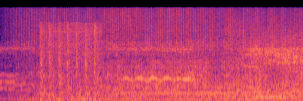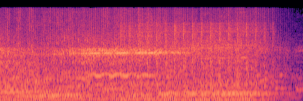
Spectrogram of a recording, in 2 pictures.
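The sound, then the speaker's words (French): A voice imitates a warplane engine, a steady droning roar with wavering pitch that holds loud for several seconds before cutting off. “Avion de guerre.”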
